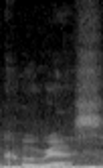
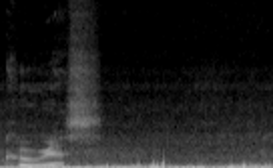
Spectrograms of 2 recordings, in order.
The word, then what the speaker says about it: Culross: quick stop here in kuris spelled c l r o SS kuris this is a medieval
